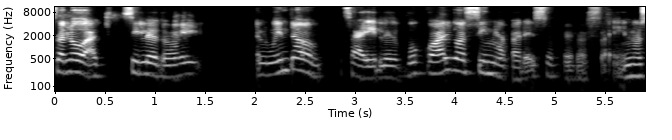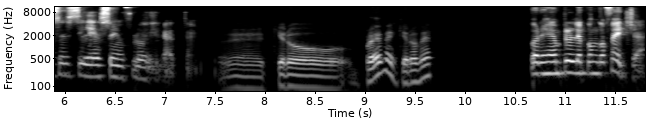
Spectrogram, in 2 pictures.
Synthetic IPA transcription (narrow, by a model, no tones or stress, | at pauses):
saloaksileðoj | elɣwĩnd̪ow | saileβuhko̞alɣosimeapaɾḛsepḛɾo̰sa̰ḭno̞se̞sie̞so̞iɱfluḭɾa̰t̪a̰ekjeɾopɾweβekjeɾoβeɾ | po̞ɾexemplolep̬o̞ŋɡo̞fe̞t͡ʃa̰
